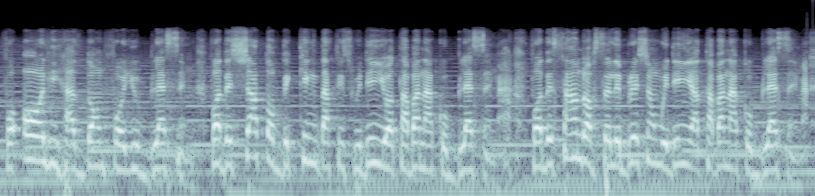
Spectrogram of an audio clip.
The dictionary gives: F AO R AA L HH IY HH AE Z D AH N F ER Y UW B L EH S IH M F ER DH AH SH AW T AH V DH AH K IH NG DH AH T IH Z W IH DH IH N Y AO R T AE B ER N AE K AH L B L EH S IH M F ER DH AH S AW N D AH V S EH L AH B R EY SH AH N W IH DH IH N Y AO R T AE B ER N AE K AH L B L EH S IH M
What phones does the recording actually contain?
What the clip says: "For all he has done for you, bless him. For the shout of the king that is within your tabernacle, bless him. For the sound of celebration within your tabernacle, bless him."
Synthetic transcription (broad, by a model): F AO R AA L HH IY HH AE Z D AH N F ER Y UW B L EH S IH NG F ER DH AH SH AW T AH V DH AH K IH NG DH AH T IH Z W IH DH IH N Y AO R T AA B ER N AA K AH B L EH S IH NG F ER DH AH S AW N D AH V S EH L AH B R EY SH AH N W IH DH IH N Y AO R T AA B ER N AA K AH B L EH S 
